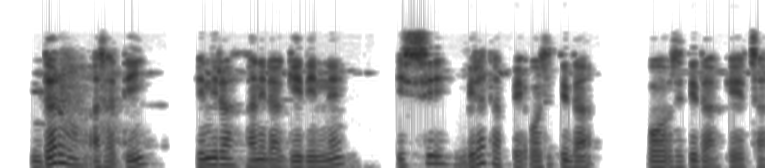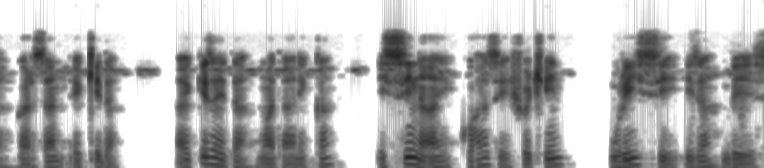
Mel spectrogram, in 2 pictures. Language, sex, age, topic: Gamo, male, 25-35, government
